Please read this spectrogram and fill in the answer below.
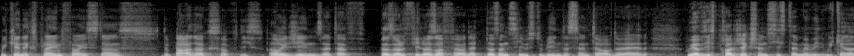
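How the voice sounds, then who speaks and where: A man speaks very fast in a strong French accent. His pitch is medium, with ordinary variation. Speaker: neuroscience researcher. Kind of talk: conference talk. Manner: hesitant with fillers and restarts.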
